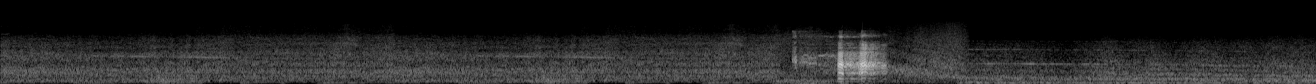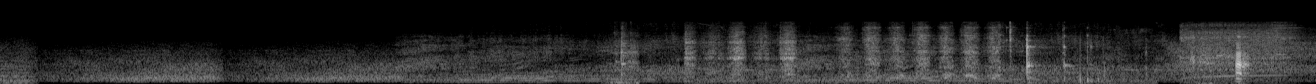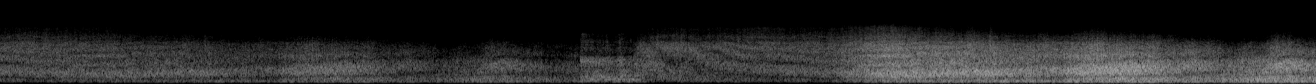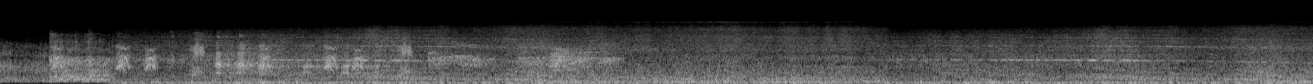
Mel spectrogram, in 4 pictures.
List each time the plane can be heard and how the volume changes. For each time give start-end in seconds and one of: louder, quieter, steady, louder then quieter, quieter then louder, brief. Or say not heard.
0.0-52.5 louder.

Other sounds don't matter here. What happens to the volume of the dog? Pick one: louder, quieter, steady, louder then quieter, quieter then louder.
steady.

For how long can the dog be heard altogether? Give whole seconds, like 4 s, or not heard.
6 s.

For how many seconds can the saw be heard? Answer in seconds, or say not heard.
7 s.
